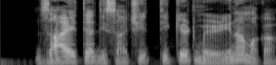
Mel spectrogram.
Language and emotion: Goan Konkani, sad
